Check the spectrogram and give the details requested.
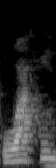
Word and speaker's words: walking: এখানে ওয়াকিং হবে WAL, ওকে, WALKING, WALKING, ওয়াকিং, ওয়াকিং। আসলেও এল এর উচ্চারণটা হয় না, এই ওয়াকিং হবে এখানকার রাইট উত্তর, অ্যান্সারটা হবে ওয়াকিং।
